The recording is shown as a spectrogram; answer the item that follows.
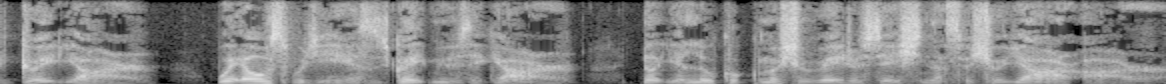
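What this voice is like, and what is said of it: Pirate voice drifting into bad Scottish. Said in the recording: “That just became your Michael Myers Shrek impression by the end of that as well ... a very bad Scottish accent, like me.”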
